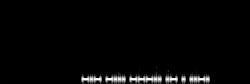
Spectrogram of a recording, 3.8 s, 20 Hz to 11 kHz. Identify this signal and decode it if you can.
Morse code, heard as a keyed tone, about 40 wpm, 700 Hz. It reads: KB8AEF
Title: USA Call Signs - 6 Characters - 4x Character Spacing - 40wpm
